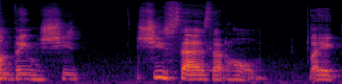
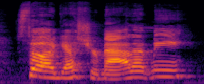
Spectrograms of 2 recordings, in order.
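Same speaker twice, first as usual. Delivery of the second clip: imitating coworker; 2 semitones higher, 8 dB louder than usual. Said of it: "this is what she says, just like this".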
